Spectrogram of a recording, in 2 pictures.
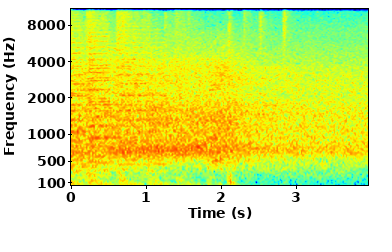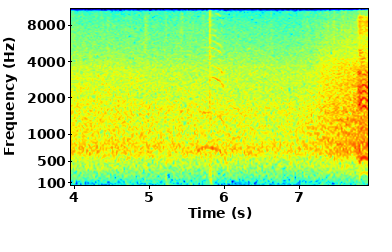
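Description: Football stadium crowd cheering in a video game, a loud sustained roar with a couple of sharp thuds and a swell at the end, a broadcast voice speaking over it.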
